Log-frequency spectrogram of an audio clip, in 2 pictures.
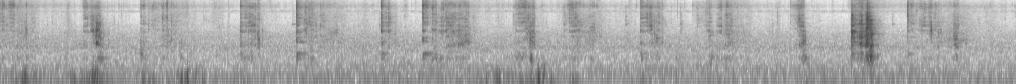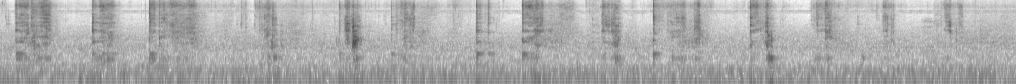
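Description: Santol papaya salad with roasted small shrimp and peanuts being stirred and tossed, giving a steady run of close clinks, scrapes and wet mixing sounds from utensil against bowl, with no talking.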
